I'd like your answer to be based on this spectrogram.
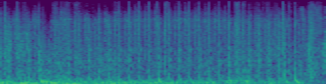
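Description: Dense, rapid gunfire with distant airstrike blasts in a Call of Duty match, a continuous loud crackle of overlapping shots running through the whole stretch without pause.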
